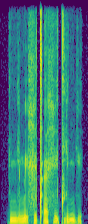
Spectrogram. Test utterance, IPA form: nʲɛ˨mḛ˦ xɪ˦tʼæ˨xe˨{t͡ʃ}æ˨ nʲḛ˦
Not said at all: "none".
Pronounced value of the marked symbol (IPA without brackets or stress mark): tʲ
